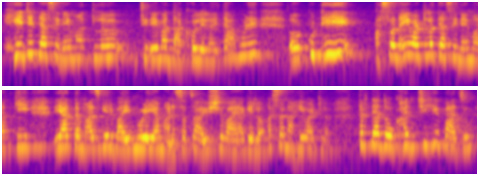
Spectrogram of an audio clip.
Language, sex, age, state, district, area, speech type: Marathi, female, 60+, Maharashtra, Pune, urban, spontaneous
